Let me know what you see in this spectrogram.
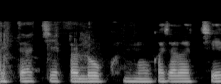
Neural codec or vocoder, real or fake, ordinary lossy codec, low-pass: none; real; none; none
